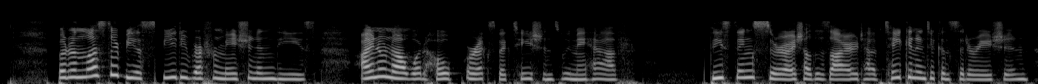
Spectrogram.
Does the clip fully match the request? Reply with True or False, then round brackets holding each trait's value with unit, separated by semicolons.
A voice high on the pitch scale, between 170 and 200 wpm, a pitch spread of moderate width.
True (255 Hz; 175 wpm; 3.8 semitones)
